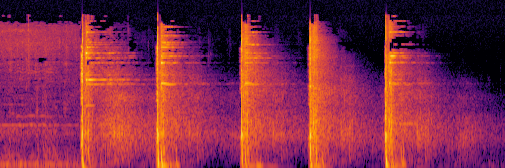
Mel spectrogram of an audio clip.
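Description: Five handgun shots, about one a second, each trailing off in a short echo.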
